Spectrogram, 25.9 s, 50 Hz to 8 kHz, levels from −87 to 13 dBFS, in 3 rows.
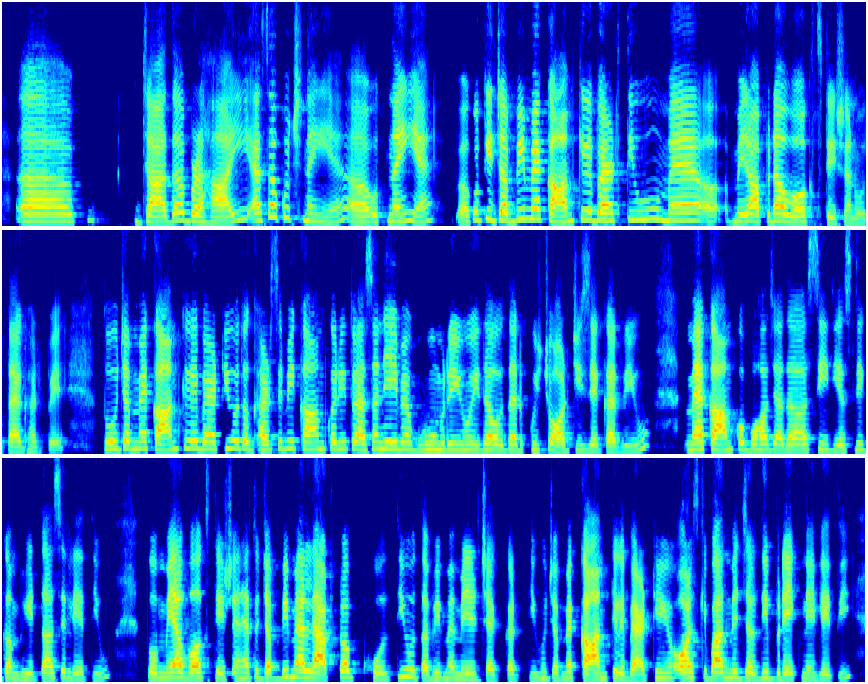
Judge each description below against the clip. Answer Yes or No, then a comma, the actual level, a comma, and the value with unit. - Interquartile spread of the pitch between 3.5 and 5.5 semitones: Yes, average, 3.8 semitones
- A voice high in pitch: Yes, high, 235 Hz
